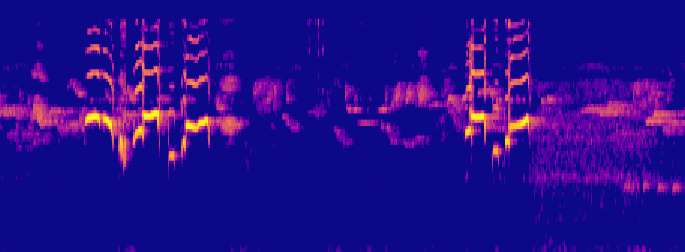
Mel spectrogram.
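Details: Oriental magpie-robin song used as a lure to make birds sing: a fast chattering burst of high whistles and slurs, a quiet gap, then a second short burst followed by a hissy background and a low hum.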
